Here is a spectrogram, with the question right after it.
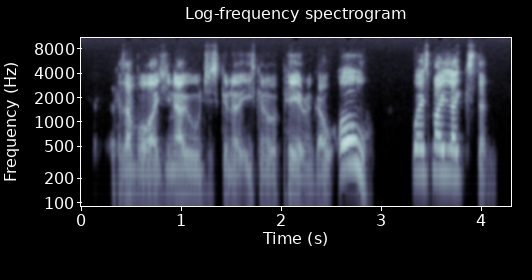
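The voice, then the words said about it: Terrible put-on Welsh accent. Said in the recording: “There's my terrible Welsh accent.”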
